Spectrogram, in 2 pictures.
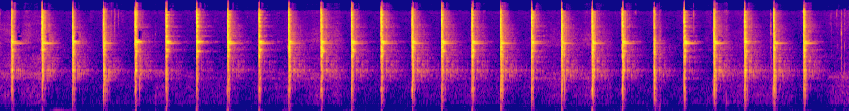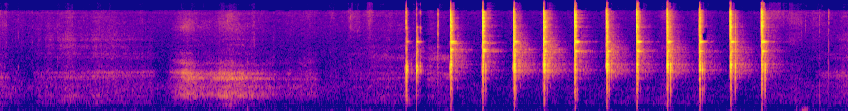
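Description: Sharp metallic clangs ring out in a quick, steady series as a steel T-post is driven into the ground for a tomato trellis. A pause follows with a breathy snort, then another burst of close, loud strikes.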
